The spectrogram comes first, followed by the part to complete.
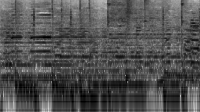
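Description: Live band music played loud through a PA: a steady drum kit beat with bass drum and snare under a bass line and instrument melody.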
